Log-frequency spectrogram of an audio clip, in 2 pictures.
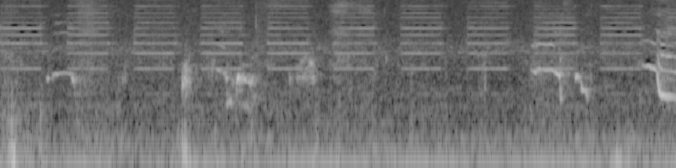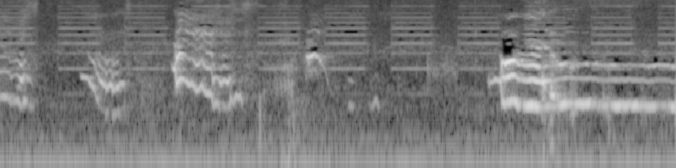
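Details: French Bulldog pet indoors howling in reaction to a ringing alarm clock it hates: short rising-and-falling yelping howls, then one long harmonic-rich wail near the end, over steady electronic alarm beeps.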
